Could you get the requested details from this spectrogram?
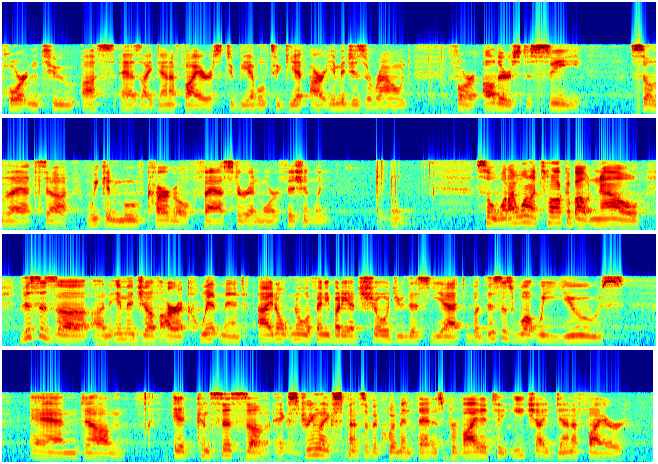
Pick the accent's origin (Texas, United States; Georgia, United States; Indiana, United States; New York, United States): Texas, United States; Los Indios; I'm from Los Indios, Texas. That's approximately 20 miles from the Brownsville area of Texas, deep in the south.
